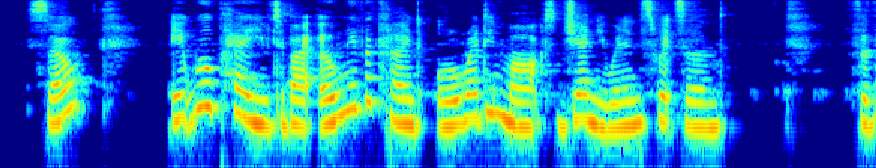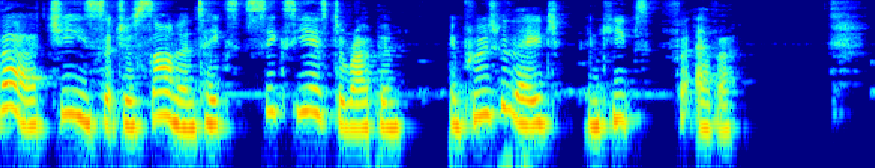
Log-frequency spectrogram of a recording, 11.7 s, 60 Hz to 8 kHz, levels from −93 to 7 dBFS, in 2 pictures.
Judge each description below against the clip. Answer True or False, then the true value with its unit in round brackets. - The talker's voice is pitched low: False (230 Hz)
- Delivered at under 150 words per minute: False (165 wpm)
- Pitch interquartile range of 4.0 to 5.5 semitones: True (4.7 semitones)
